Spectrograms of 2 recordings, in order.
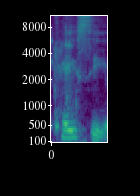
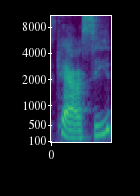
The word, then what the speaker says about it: Cassie: I always get no one knows how to pronounce Cassie for some reason. I get Casey all the time. What? So when I introduce myself in corporate settings, I have taken to saying it's Cassie.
